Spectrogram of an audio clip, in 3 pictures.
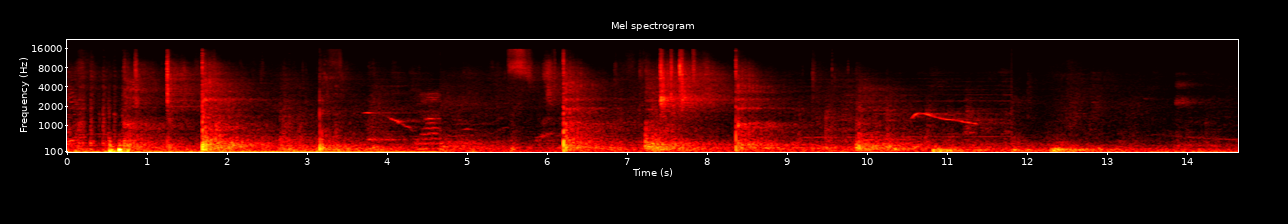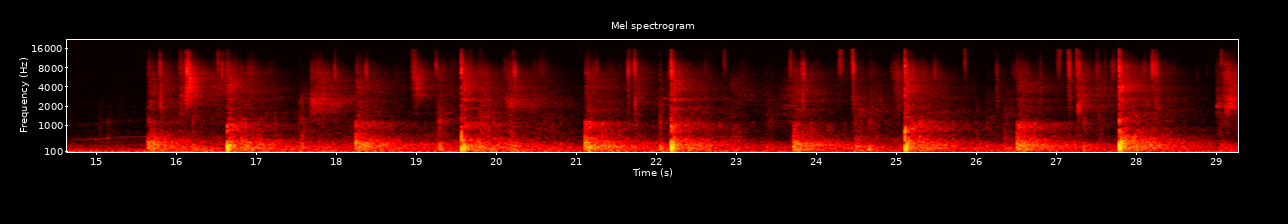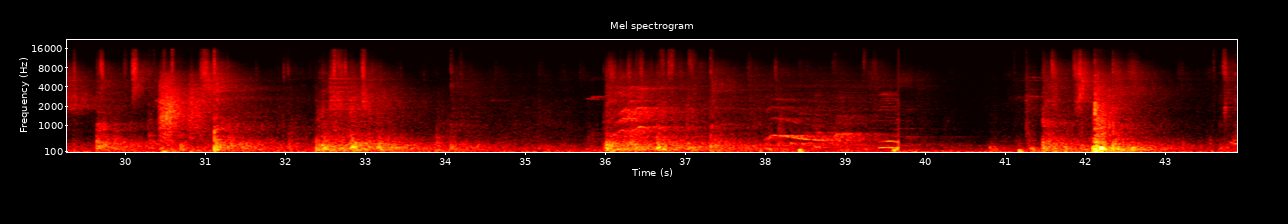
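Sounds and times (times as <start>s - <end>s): racquet striking tennis ball: 0.0s - 3.9s, 6.0s - 10.5s, 15.6s - 34.6s, 35.8s - 37.9s, 41.3s - 43.2s
tennis ball bouncing: 0.0s - 4.0s, 6.0s - 10.5s, 15.6s - 35.0s, 35.8s - 38.6s.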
